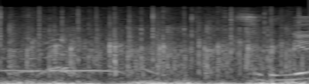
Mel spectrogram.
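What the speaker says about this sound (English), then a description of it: "give Ivana MVP a big round of applause." Brief outdoor applause from a gathered crowd at the launch of a park fitness court, scattered clapping under a speaker's voice amid open-air background noise.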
